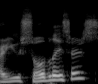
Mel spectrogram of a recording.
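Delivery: heavy, thick put-on French accent. Retelling a fan's question at an event: imitating a thick French accent. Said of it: "with, like, a thick French accent was like".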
